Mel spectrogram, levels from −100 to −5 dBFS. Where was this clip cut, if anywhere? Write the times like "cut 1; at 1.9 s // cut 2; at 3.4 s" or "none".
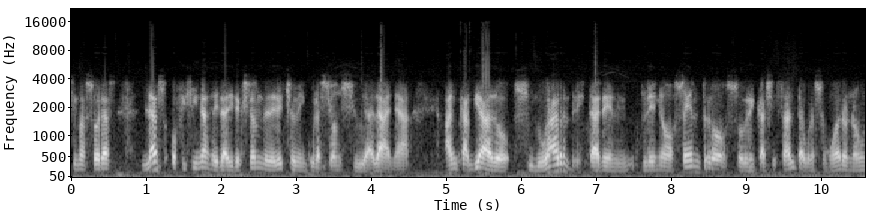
none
